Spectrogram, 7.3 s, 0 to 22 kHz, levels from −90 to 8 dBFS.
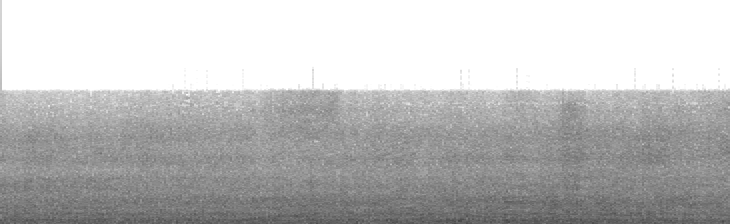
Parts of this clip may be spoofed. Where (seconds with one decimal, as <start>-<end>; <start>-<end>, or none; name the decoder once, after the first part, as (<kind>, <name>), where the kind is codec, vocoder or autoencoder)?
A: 0.0-0.5 (codec, SNAC); 2.5-7.3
